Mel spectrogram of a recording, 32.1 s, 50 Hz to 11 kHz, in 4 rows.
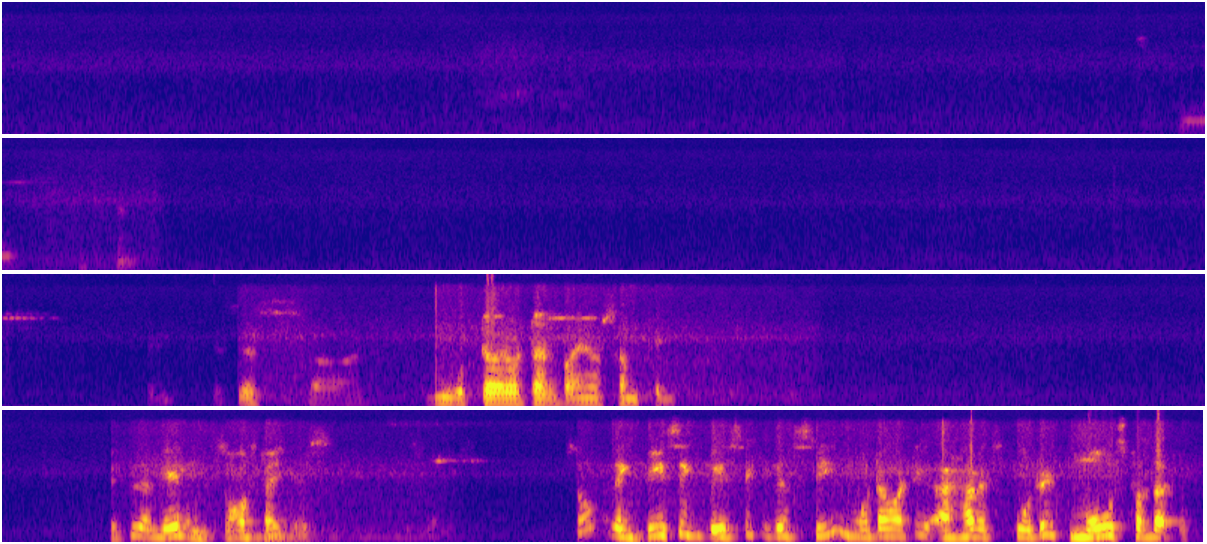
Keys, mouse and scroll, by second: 3.6 click, 4.9 click, 7.2 click, 11.2 click, 13.0 click, 13.7 click, 14.2 BackSpace, 14.5-15.7 BackSpace, 16.2 BackSpace, 20.6-21.2 typing, 23.1-23.8 typing, 23.5 click, 25.3 click, 28.5 middle click, 28.8-29.3 scroll, 29.6 scroll, 30.2-30.7 scroll.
